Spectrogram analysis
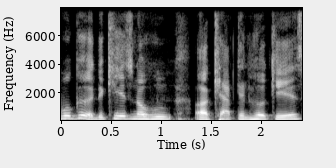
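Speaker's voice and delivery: ordinary talk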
